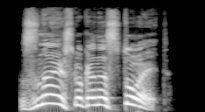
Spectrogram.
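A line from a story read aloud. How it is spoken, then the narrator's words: Exclamation. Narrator (Russian): воскликнул лысый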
